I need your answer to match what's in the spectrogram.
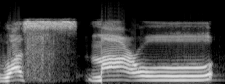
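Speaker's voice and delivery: slow, drawn-out recitation joining بِقُوَّةٍ to وَاسْمَعُوا; Quran recitation. Shown as a demonstration. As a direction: recite slowly, linking the words. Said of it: "ملا کے پڑھنا چاہتے ہیں". (تلاوت کے انداز میں آہستہ، ملا کر)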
